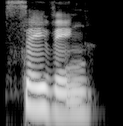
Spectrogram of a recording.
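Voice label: "saving", American English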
